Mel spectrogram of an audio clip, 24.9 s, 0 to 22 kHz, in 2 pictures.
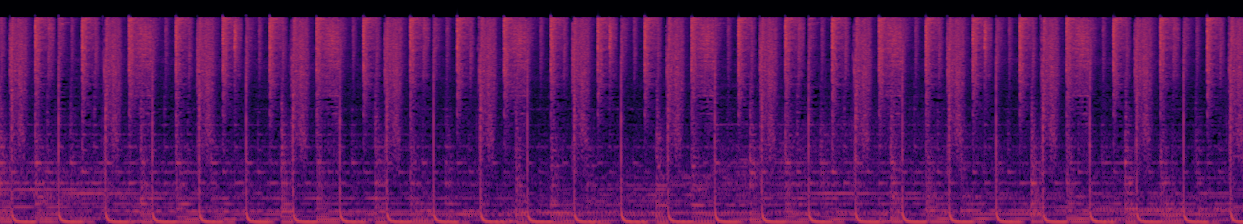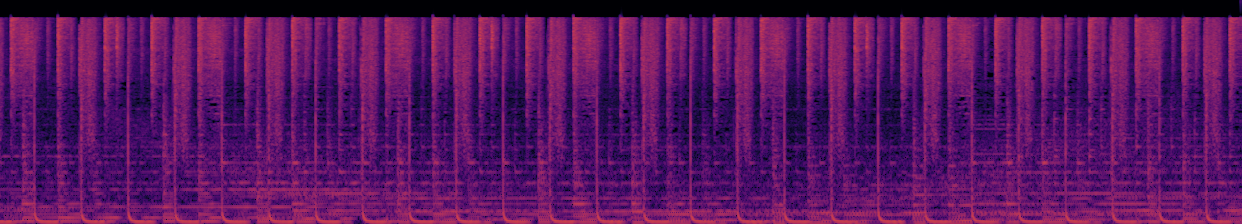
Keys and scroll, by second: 11.1 Return, 12.6 w, 19.7 3.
